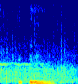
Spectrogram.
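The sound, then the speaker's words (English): Brief audience applause welcoming a woman to the stage at a church service, a short soft patter with a voice sounding over it. “Can you give her a little hand here as she comes up?”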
